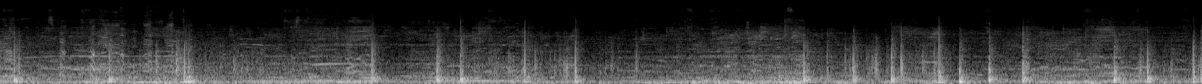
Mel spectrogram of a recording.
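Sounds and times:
music playing: 0:00.0 - 0:12.0.

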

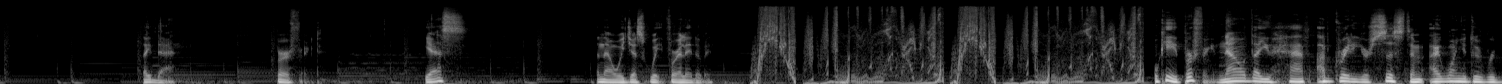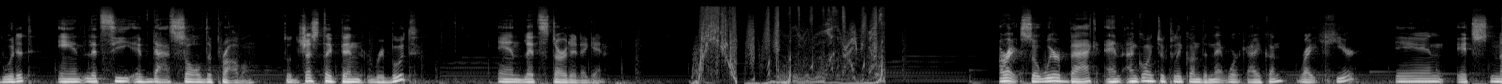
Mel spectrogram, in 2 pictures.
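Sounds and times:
glitchy electronic transition effect: 0:07.5 - 0:11.5, 0:22.0 - 0:23.9.

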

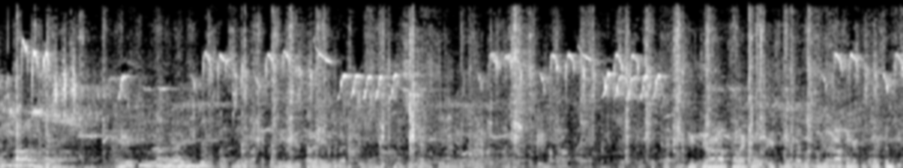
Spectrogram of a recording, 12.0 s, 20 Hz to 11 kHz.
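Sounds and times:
murmur of men's voices: 0:00.0 - 0:12.0
songbird chirping: 0:00.0 - 0:12.0.

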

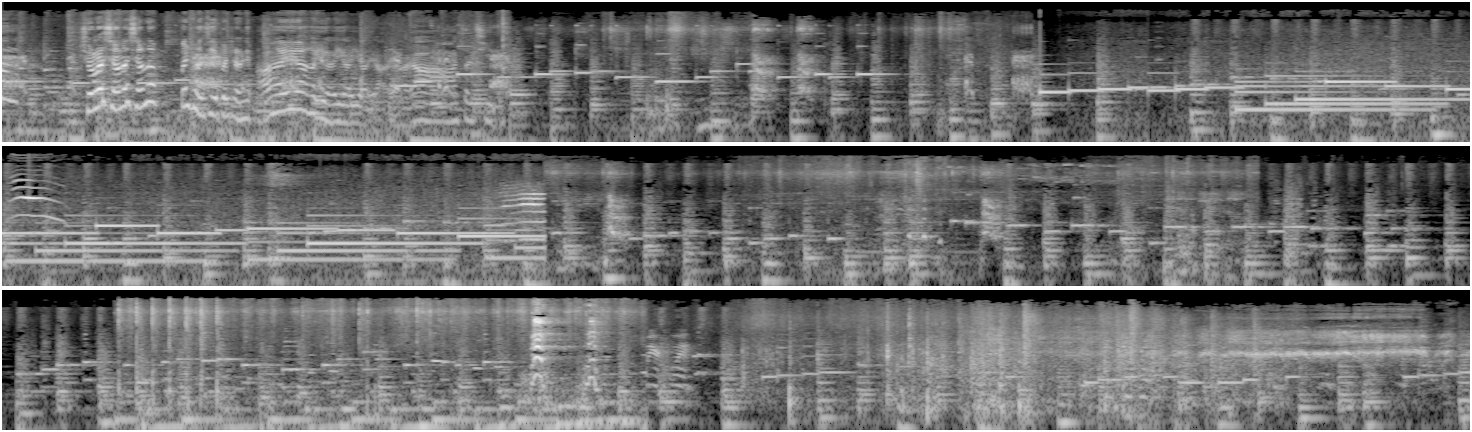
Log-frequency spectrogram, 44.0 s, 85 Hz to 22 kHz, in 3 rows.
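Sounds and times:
background music: 0:00.0 - 0:44.0
cat meowing: 0:14.7 - 0:15.4, 0:19.6 - 0:20.2.

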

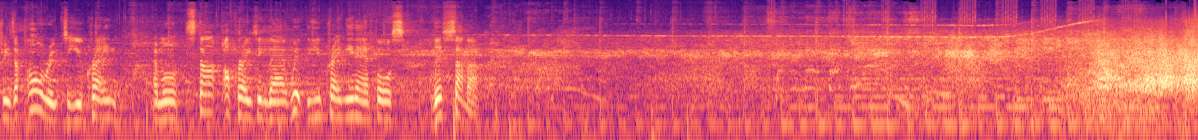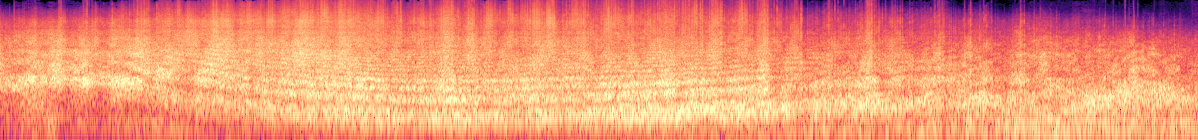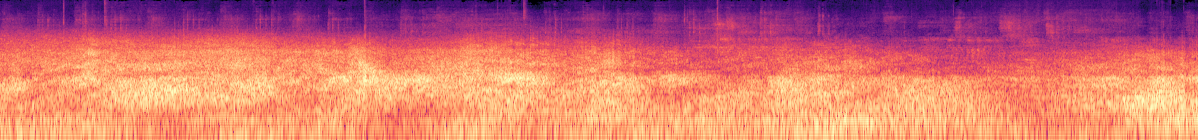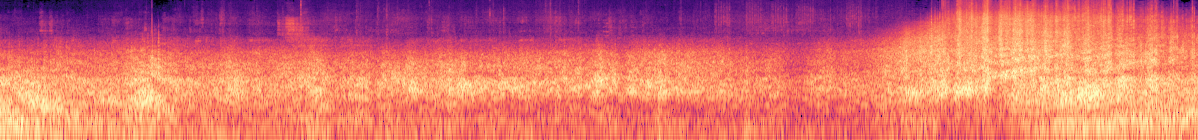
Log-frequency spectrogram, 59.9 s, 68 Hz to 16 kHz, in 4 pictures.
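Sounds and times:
jet engine whine: 0:00.0 - 0:59.9
jet roaring overhead: 0:00.0 - 0:59.9.

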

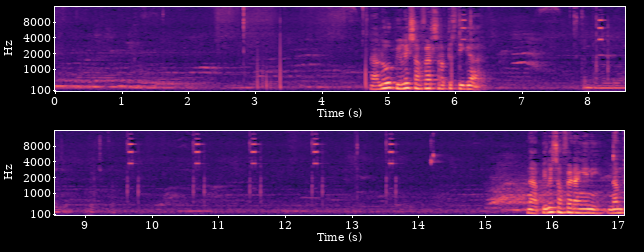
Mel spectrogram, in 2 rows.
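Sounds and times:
short high keypad beeps: 0:08.1 - 0:08.4, 0:09.6 - 0:09.9, 0:10.6 - 0:10.8, 0:11.5 - 0:11.7, 0:12.4 - 0:12.6, 0:13.5 - 0:14.4.

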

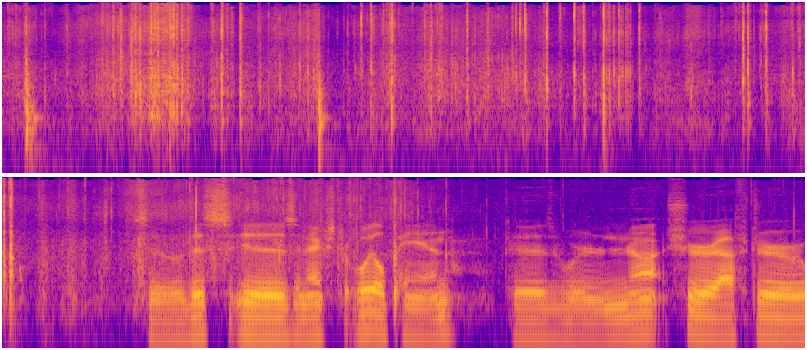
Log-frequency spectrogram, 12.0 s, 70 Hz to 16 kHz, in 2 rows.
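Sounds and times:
bubble wrap and plastic crinkling: 0:00.0 - 0:10.4.

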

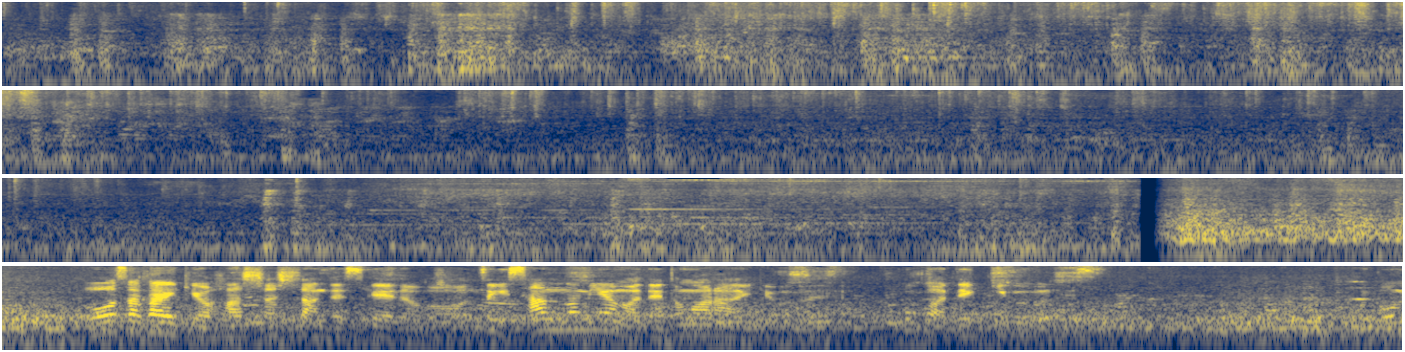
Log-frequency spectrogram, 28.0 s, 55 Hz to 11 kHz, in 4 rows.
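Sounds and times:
train running rumble: 0:00.0 - 0:28.0.

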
